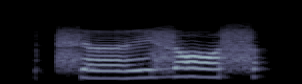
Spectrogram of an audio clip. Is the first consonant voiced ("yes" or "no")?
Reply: no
